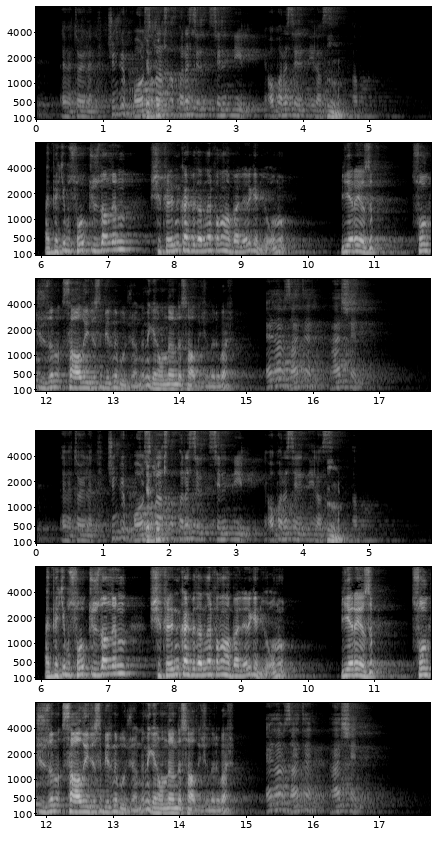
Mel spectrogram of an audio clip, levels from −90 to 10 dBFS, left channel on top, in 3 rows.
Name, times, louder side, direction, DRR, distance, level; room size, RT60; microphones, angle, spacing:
voice 1, 0.4-3.1 3.4-4.4 4.7-4.8 15.3-16.6, right 1 dB, 15° right, 3.9 m, -39 dB
voice 2, 6.1-9.7 10.5-11.1 11.6-14.8, right 4 dB, 50° right, 0.7 m, -27 dB
28.0 x 18.5 x 9.9 m
head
